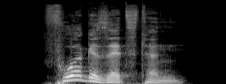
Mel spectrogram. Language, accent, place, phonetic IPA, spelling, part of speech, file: German, Germany, Berlin, [ˈfoːɐ̯ɡəˌzɛt͡stn̩], Vorgesetzten, noun, De-Vorgesetzten.ogg
- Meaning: plural of Vorgesetzte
